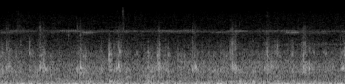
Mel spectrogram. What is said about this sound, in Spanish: Mira, ahí viene un carruaje. Debe ser alguien importante y, parece que tiene prisa.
